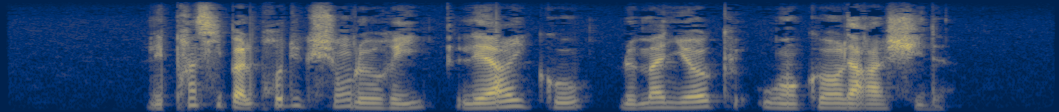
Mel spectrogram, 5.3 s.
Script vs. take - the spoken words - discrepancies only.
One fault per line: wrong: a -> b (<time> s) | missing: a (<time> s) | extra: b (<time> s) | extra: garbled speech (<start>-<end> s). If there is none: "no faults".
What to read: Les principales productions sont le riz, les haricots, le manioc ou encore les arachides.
missing: sont (1.8 s)
missing: les (4.2 s)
